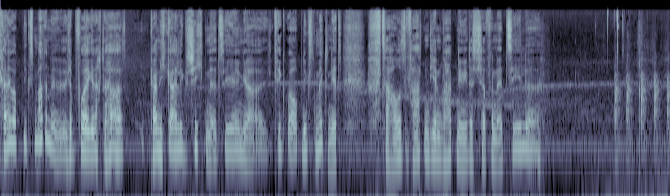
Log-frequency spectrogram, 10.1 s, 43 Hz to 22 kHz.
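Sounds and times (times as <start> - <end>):
speech: 0.0 - 8.3
knocking on a door in New York: 9.2 - 10.0.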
